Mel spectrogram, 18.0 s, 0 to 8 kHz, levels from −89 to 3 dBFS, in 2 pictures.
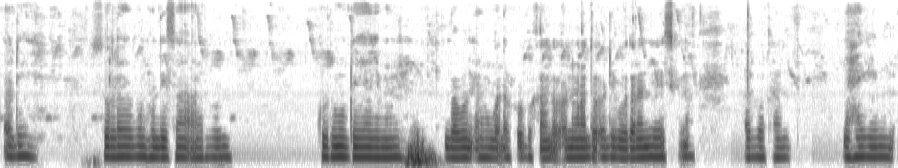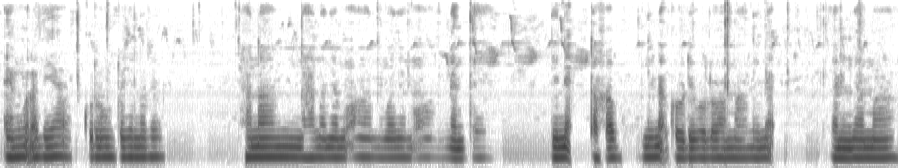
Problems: background sounds at intervals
